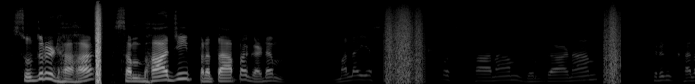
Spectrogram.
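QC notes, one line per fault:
0.92–1.04 s, 3.73–4.35 s, 5.92–6.31 s, wireless microphone noise hit: the FM radio link fades as reflections cancel, and receiver noise surges into bursts of static over the speech.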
